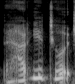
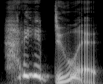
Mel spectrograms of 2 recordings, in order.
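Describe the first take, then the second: First: Softer, wondering echo of her own question; softer repeat. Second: Pitched way up, pleading to know; high, eager imitation of her past self asking a happy friend; eager question. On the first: Retold or imitated. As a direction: still high but softer, almost to herself. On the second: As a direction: beg her for the secret, high and bright. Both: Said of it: "And I'm like".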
